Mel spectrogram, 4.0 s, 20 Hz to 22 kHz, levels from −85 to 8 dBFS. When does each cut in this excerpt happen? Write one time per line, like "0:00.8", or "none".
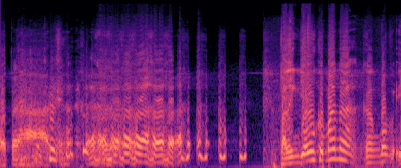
0:02.6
